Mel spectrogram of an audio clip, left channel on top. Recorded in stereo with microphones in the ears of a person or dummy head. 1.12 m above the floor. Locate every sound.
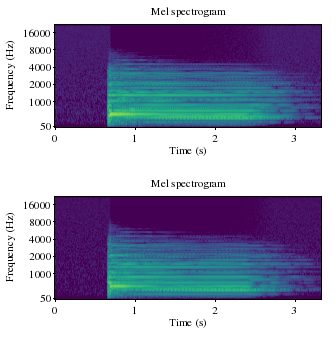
0.7 s a piano: 5° right (ahead or behind), 0.8 m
